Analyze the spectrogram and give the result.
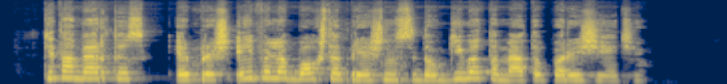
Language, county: Lithuanian, Panevėžys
